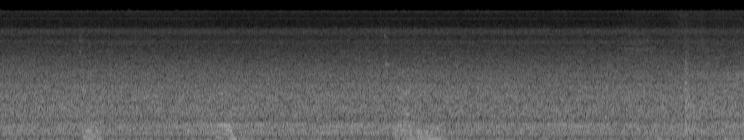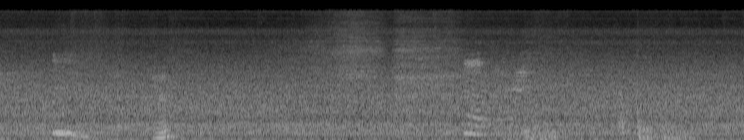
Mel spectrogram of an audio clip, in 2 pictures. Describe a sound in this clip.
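A young woman makes short vocal sounds now and then.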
